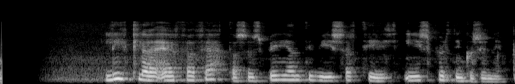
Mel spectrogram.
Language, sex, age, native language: Icelandic, female, 60-69, Icelandic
